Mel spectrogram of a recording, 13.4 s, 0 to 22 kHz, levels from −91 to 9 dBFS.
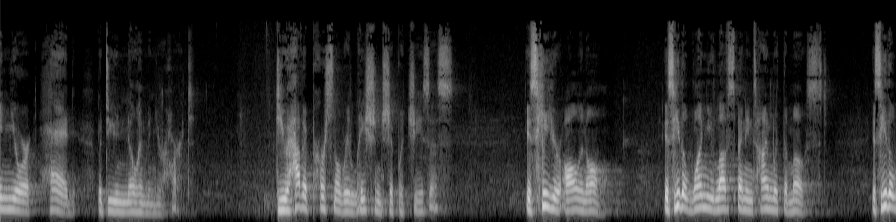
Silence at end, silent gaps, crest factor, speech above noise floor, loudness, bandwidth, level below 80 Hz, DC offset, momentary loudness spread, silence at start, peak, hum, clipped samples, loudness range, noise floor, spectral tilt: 0 s; none; 18 dB; 40 dB; -22 LUFS; 15.5 kHz; -70 dBFS; under 0.1%; 19 LU; 0 s; -4 dBFS; none; under 0.1%; 8 LU; -61 dBFS; -5 dB/octave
